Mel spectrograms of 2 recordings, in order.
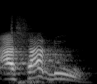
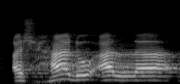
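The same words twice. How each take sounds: First: "asyadu" said without the h; wrong version. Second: "Asyhadu alla" with the h clearly voiced and a doubled l; correct idgham. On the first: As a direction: drop the h in "asyadu". ("asyadu" tanpa huruf h) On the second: ("Asyhadu alla" dengan h jelas dan lam tasydid) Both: Shown as a demonstration. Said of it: "bukan asyadu".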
